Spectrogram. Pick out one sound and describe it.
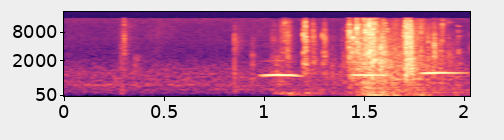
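A man's footsteps climb stone steps.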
